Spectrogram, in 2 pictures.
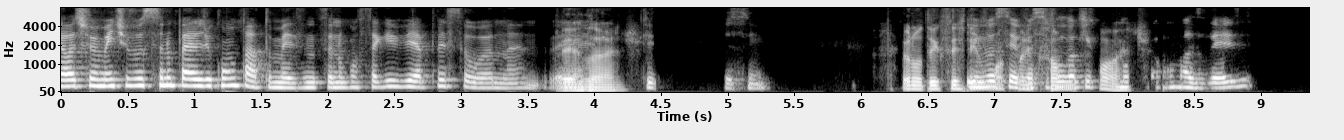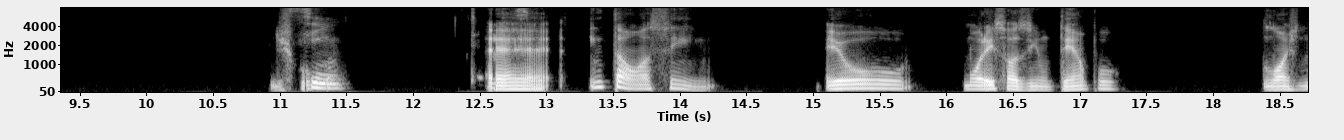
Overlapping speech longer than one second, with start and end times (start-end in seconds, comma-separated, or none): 6.8-8.2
